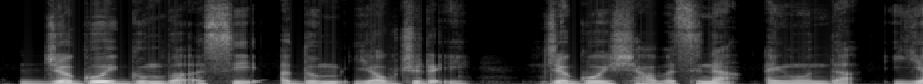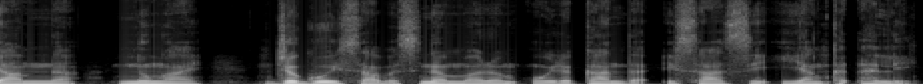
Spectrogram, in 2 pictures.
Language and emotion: Manipuri, neutral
